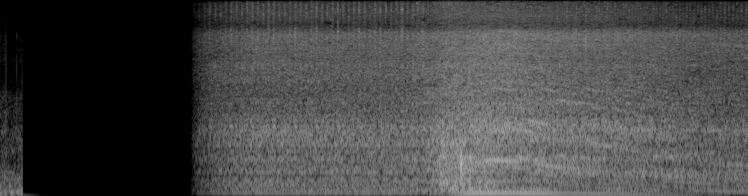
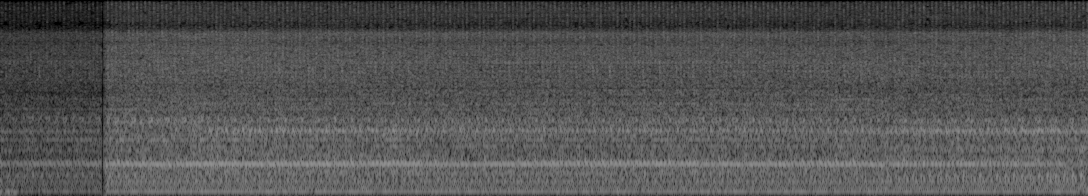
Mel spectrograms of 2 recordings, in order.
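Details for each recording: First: Honda Stream petrol engine, quiet at idle. When revved, a rough metallic knocking ("ngelotok") rises with rpm, pointing to worn crankshaft bearings. Suspected bottom-end knock, not confirmed. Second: Honda Stream at idle, not yet revved: even, settled low rumble with no knock or tap. Normal idle; the rough knocking complaint appears only once rpm rises.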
